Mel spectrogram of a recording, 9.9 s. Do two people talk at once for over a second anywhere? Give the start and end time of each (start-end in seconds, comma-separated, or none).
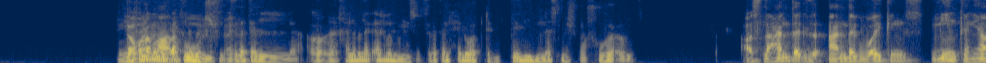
1.3-2.5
